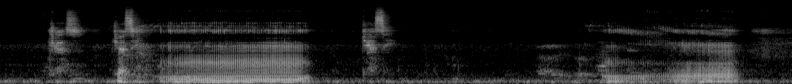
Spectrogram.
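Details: Sleeping dog with loud, rough, rumbling breaths and snorting bursts between; snoring.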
